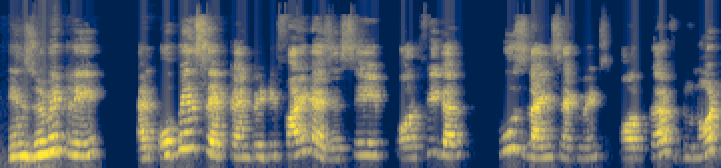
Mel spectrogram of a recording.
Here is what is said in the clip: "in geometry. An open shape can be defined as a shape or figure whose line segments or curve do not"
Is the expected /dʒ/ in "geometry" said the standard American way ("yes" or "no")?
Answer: no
